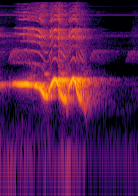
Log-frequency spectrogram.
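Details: Brief burst of Black-naped oriole song: a clean level whistle leading straight into a loud, throaty double loop that slides downward and stops abruptly.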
